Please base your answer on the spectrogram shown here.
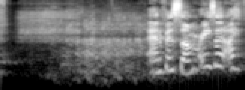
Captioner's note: audience members chuckle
